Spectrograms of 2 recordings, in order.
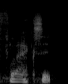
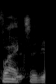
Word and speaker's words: flaccid: It's actually pronounced flaccid. – Just flax it, yes.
